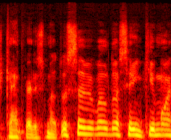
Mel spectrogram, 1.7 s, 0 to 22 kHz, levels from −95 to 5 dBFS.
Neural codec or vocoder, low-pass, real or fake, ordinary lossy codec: vocoder, 44.1 kHz, 128 mel bands, Pupu-Vocoder; 19.8 kHz; fake; Opus, 64 kbps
